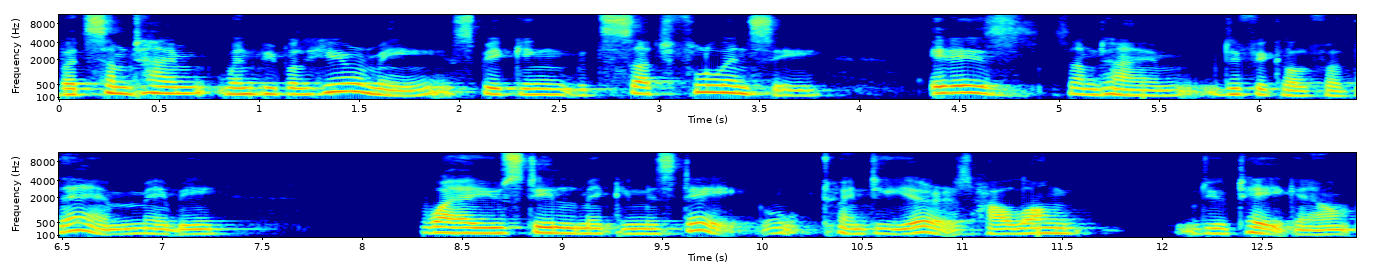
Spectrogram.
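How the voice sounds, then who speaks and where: A woman speaks with a non-native accent. Her intonation is lively, at a fairly slow pace. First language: not English. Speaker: audience member asking question, diversity officer. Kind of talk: audience question at panel.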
